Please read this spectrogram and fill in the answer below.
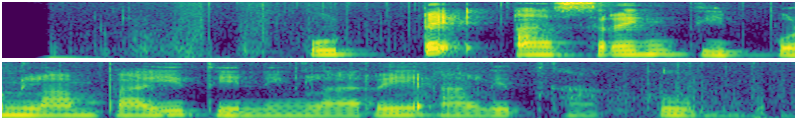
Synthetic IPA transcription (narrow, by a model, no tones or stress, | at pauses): ʔuʈɪʔasɾɪŋd̪̥i̤pʊnlampaid̪̥e̤nɪŋlaɾeʔalɪt̪̚kaɡ̥ʊŋ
